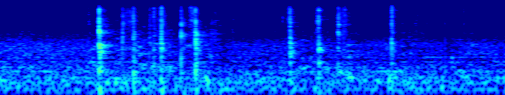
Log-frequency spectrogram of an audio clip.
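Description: Playing cards riffle and slap softly as they are shuffled.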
